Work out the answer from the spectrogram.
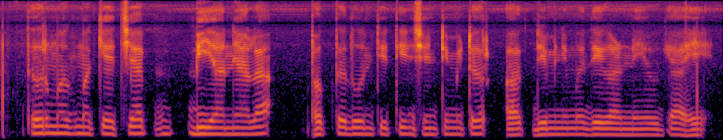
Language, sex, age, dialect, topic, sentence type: Marathi, male, 51-55, Northern Konkan, agriculture, statement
